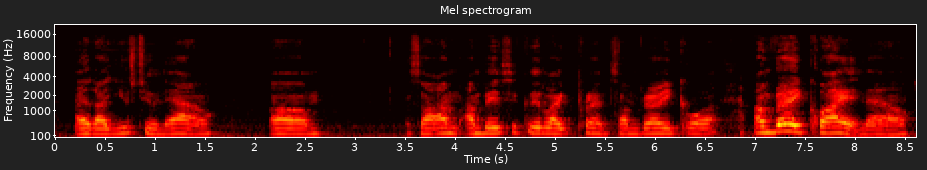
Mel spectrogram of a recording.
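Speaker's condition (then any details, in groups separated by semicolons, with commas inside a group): Cerebral palsy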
